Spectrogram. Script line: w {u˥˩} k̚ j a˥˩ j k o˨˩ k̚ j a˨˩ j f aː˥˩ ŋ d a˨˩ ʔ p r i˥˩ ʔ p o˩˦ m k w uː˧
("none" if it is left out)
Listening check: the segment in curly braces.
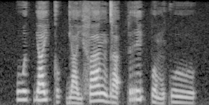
ɯ˥˩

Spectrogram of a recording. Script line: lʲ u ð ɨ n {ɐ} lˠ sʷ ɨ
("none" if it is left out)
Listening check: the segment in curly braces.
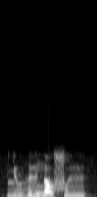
ɐ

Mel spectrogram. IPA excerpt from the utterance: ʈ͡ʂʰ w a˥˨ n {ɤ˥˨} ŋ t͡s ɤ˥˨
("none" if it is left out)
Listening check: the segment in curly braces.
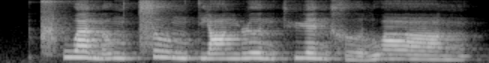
ɤ˥˨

